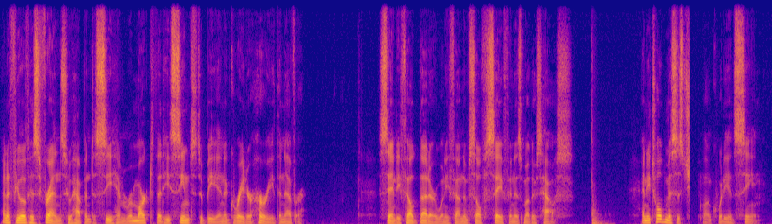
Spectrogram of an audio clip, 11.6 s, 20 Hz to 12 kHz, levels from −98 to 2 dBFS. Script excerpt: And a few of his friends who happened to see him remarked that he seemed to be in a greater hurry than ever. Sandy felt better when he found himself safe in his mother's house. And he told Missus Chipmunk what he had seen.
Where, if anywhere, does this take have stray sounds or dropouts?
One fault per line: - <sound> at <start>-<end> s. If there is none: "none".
- thud at 8.9-9.3 s
- dropout at 10.3-10.5 s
